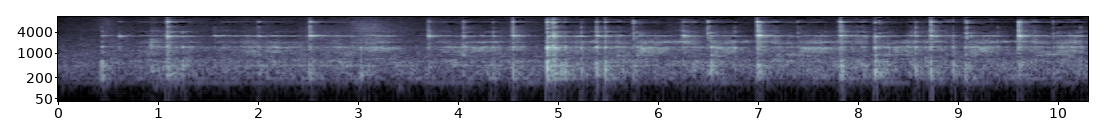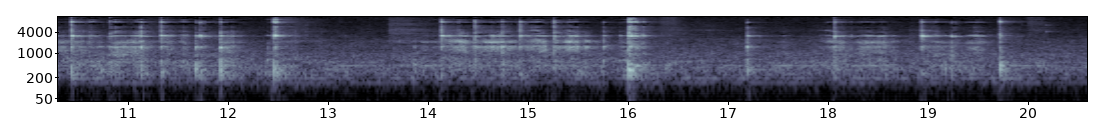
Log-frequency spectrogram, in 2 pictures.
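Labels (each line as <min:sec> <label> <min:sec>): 0:00.4 Metallic sound of a spoon moving in circles inside a cup in a steady pattern. 0:13.0
0:14.1 The metallic sound of a spoon circling inside a cup, followed by it dropping. 0:16.8
0:17.1 The sound of a spoon thumping against a cup indoors. 0:17.3
0:18.0 Metallic noise of a spoon hitting the sides of a cup. 0:20.1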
